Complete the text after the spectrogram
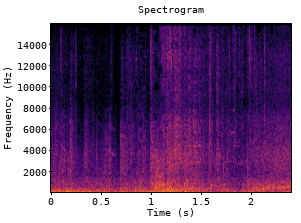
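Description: A car smashes through wooden crates with a loud crash.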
